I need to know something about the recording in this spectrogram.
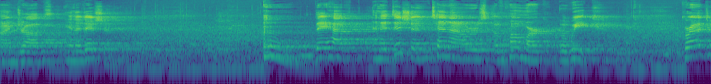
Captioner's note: cough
